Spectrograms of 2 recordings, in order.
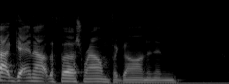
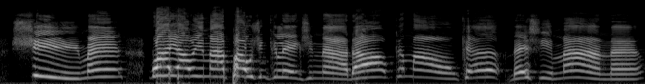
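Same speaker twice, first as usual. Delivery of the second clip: much higher, loud street-slang voice; modern-day Snape; 8 dB louder, slower than usual. Retold or imitated. Streamer's modern Snape scolding a potion thief, high and loud. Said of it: "actual modern-day Professor Snape impression".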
